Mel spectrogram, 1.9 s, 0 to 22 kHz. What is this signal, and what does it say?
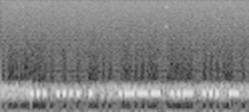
Morse code, heard as a keyed tone, about 48 wpm, 690 Hz. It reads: SHE JUST
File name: archived / CRSnet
